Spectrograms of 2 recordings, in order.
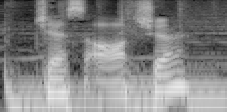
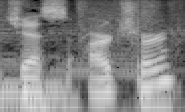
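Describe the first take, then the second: First: The name is said in an Australian accent. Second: The name is said in an American accent.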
